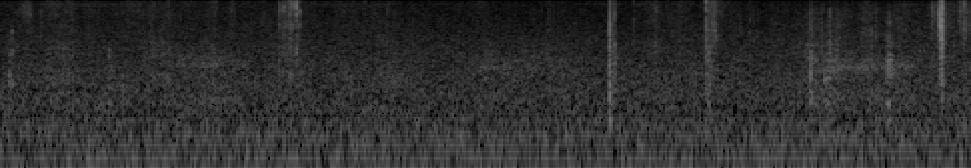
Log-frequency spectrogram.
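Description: A horse tears and crunches grass as it grazes close by.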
